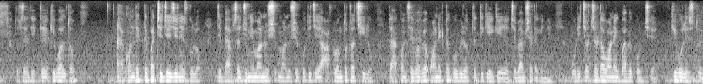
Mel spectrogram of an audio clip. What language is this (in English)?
Bangla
